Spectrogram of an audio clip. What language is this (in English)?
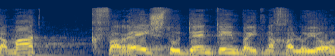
Hebrew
